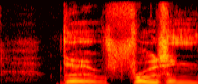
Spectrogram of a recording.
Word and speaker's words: Phrozen: It's the Frozen Sonic Mini, and it's spelled Phrozen, not FR. It's PH for Frozen.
